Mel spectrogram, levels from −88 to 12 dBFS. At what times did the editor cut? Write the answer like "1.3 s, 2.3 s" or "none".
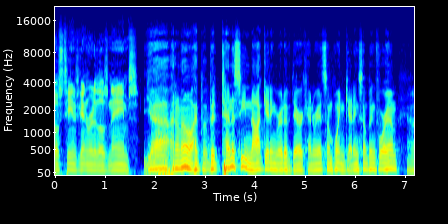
none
